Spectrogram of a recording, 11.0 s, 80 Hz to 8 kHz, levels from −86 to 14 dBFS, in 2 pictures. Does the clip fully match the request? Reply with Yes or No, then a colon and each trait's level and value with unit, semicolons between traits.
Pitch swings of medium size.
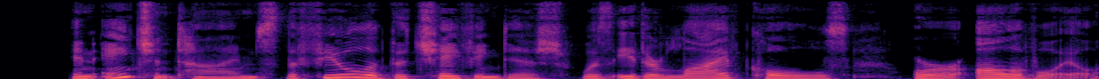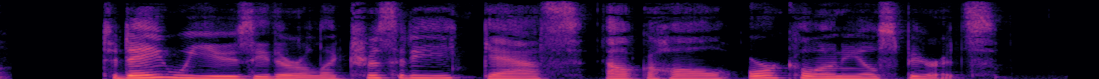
Yes: average, 4.4 semitones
